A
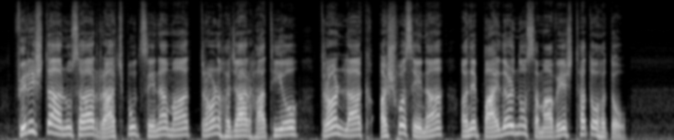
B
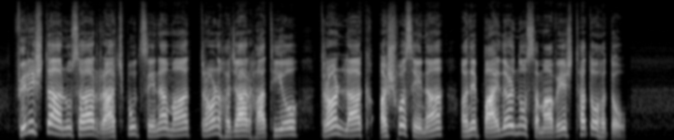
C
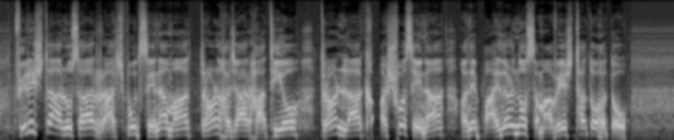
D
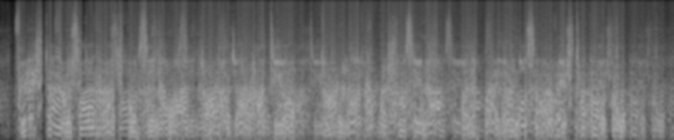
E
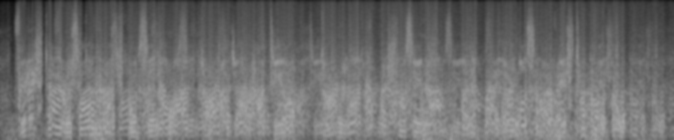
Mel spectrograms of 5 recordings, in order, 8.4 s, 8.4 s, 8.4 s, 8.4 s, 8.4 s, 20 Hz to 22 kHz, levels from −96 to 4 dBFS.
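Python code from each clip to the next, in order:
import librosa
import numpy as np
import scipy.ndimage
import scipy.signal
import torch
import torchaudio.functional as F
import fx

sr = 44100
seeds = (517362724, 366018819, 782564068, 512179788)

y1 = scipy.signal.sosfilt(scipy.signal.butter(2, 860.0, 'highpass', fs=sr, output='sos'), x)
y1 = fx.high_shelf(y1, sr, hz=10000.0, db=-7.0)
y1 = F.gain(torch.from_numpy(y1), 2.0).numpy()
y2 = fx.env_flatten(y1, sr, amount_pct=100)
y2 = F.gain(torch.from_numpy(y2), -5.5).numpy()
y3 = fx.cycle_switch(y2, sr, every=3, mode='inverted')
y3 = fx.echo_crushed(y3, sr, ms=495, feedback_pct=55, bits=6, wet_db=-5.0)
y3 = F.gain(torch.from_numpy(y3), -5.5).numpy()
y4 = fx.dmg_wind(y3, sr, seeds[0], corner_hz=440.0, level_db=-41.0)
y4 = fx.vibrato_shape(y4, sr, shape='saw_up', rate_hz=6.2, depth_cents=100.0)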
